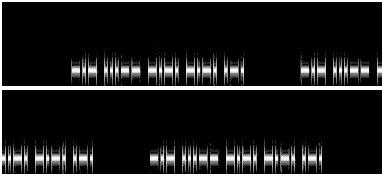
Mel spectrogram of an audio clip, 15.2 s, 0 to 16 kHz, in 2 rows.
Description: Morse code, heard as a keyed tone, about 22 wpm, 700 Hz. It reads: K3CCR K3CCR K3CCR
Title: USA Call Signs - 5 Characters - Repeated 3x - 22wpm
